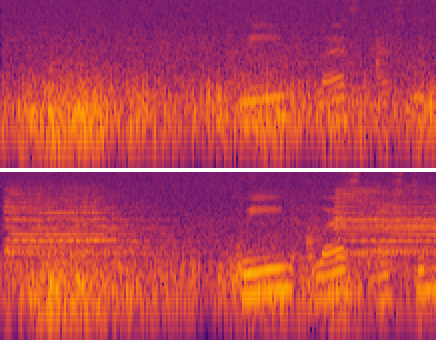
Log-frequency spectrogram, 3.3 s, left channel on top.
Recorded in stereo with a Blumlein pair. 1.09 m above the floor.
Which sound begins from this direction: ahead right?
A man speaking, at 1.6 s.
